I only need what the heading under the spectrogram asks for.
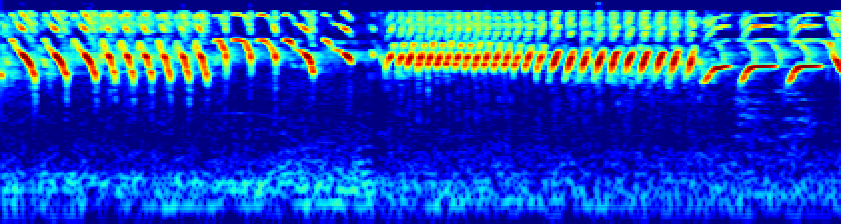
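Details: Pet canary song: fast descending chirp trills, a quicker rattling run of repeated notes, then a few longer rising whistles near the end.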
